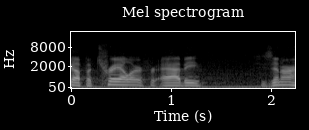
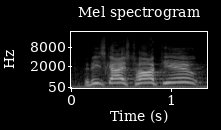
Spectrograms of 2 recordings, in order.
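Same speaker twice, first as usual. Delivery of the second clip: high, loud, excited holler; hammed-up loud asking; retold eager question; 11 semitones higher, 10 dB louder than usual. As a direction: re-enact it as an over-eager shout. Retells his eager question to woman.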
